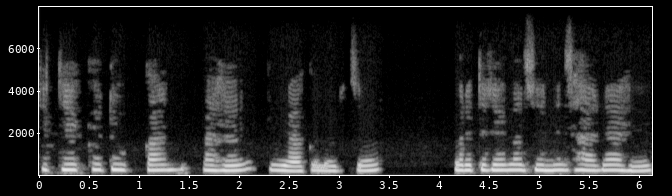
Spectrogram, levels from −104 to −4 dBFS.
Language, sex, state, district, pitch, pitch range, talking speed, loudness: Marathi, female, Karnataka, Belgaum, 250 Hz, 240-260 Hz, 115 wpm, -22 LUFS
